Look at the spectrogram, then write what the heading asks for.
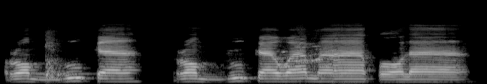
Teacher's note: Wa ma tipis, qafnya tebal.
